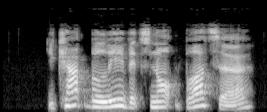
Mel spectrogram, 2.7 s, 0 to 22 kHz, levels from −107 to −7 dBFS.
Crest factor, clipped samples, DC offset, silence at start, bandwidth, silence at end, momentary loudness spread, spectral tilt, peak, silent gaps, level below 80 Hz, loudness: 18 dB; under 0.1%; under 0.1%; 0.5 s; 9.2 kHz; 0.15 s; 5 LU; -3.5 dB/octave; 0 dBFS; none; -60 dBFS; -17 LUFS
